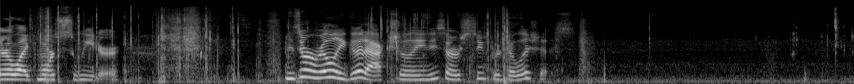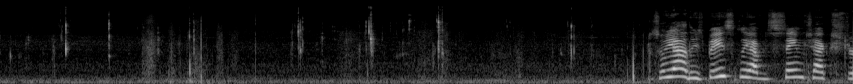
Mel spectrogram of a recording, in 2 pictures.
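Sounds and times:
wet mouth clicks: 7.8 - 9.8, 11.4 - 13.1
person chewing candy: 7.8 - 15.0.

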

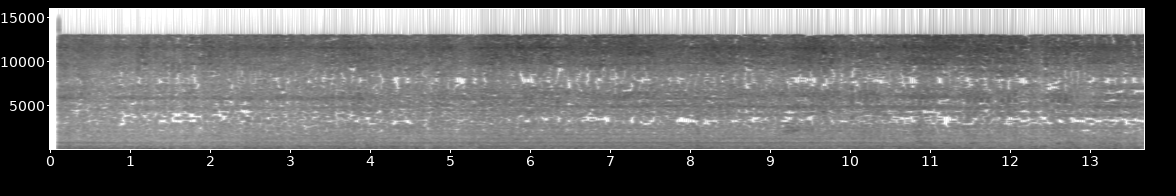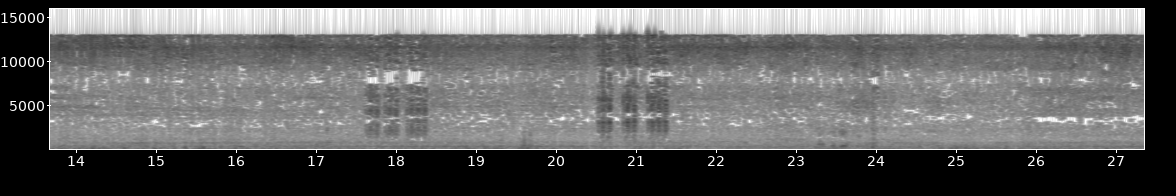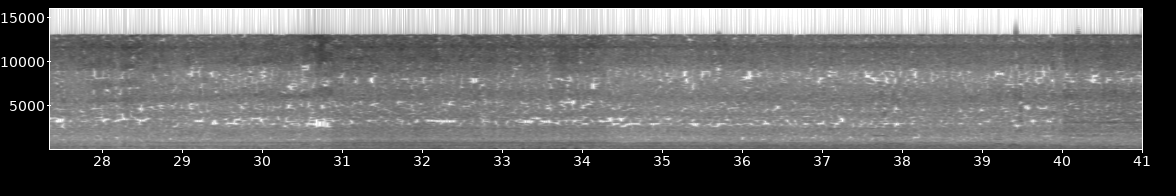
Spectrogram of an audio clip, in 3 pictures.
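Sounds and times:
faint high hum: 0.1 - 41.0
wind buffeting microphone: 0.2 - 21.9, 24.2 - 36.1
people talking: 7.5 - 17.6, 23.2 - 25.2, 30.3 - 34.4, 37.2 - 40.0.

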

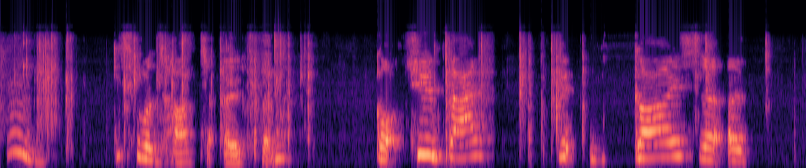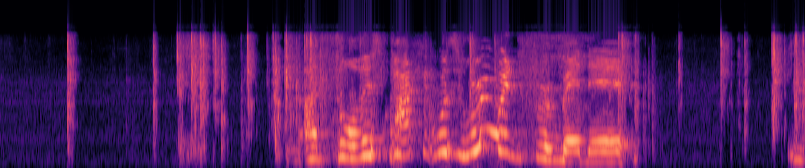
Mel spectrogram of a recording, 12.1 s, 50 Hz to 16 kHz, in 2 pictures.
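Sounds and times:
plastic packet crinkling: 0.0 - 12.0.

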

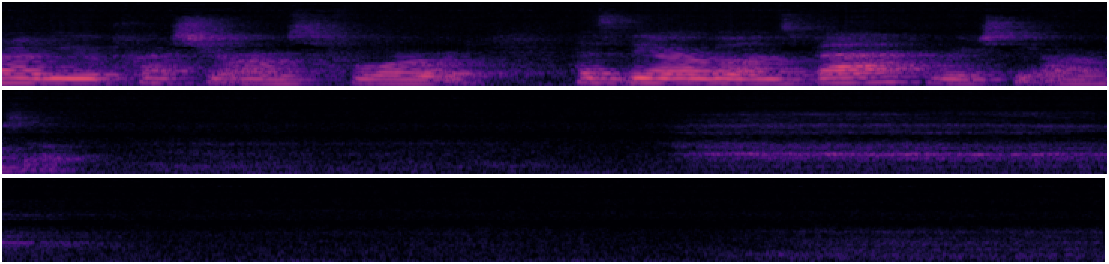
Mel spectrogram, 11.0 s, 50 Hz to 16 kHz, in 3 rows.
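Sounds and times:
person breathing: 4.0 - 11.0.

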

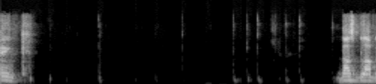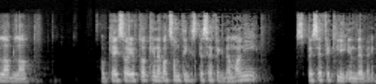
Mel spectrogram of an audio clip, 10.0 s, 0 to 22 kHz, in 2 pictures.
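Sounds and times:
stylus tapping on pen tablet: 3.1 - 4.1.

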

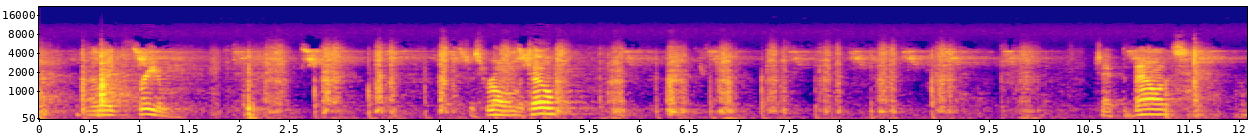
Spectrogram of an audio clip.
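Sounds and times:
hoof rasp scraping hoof: 1.6 - 10.4.

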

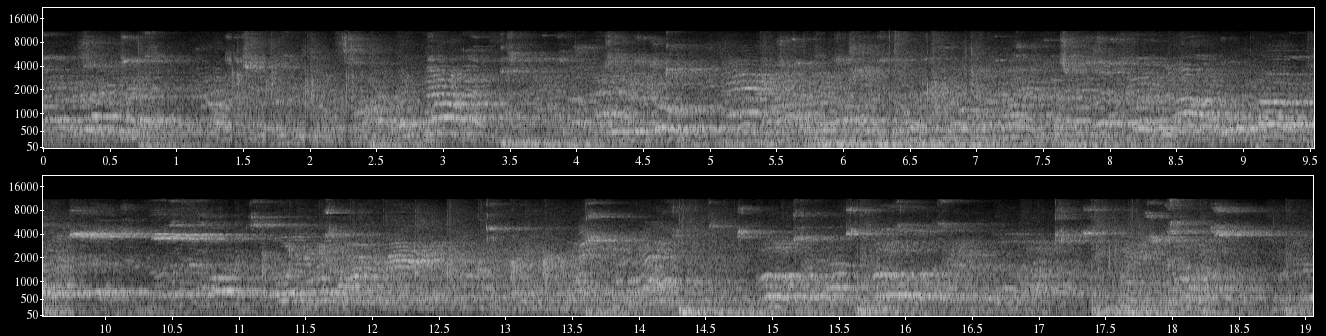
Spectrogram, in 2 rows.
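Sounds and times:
overlapping voices echoing: 0.0 - 19.0
basketball bouncing on wooden floor: 14.3 - 14.6.

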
